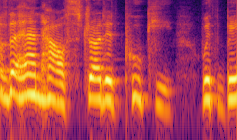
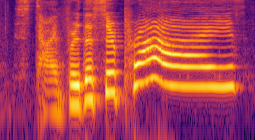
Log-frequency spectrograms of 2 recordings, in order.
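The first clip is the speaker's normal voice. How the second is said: excited reveal; 6 semitones higher than usual. Acted. Host turns to surprise reveal.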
